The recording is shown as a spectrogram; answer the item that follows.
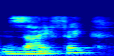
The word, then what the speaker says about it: Zyic: Uh I just got called in the middle of my thing by Zyic. It's confirmed. That's how you say it.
